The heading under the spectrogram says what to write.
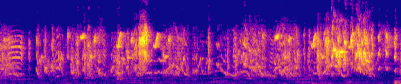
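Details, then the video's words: Budgerigar pouring out a continuous buzzy, chirping warble that rises and falls in loudness over four seconds. "Budgerigar bird"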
